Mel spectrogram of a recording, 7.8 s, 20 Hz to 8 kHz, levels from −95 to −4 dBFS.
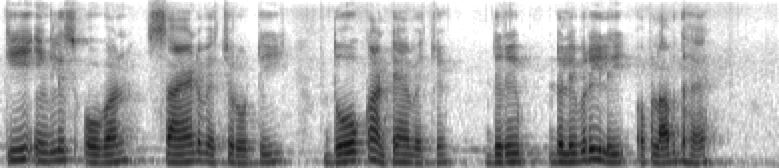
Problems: background sounds at intervals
